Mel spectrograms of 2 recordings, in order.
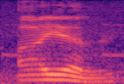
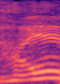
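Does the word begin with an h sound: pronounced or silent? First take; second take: silent; pronounced. First: The word begins with a vowel, no h. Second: The word begins with an audible h sound. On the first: The speaker calls it right. "ये आयर है, एच इसमें silent रहता है" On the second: The speaker calls it wrong. "ये हायर नहीं"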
